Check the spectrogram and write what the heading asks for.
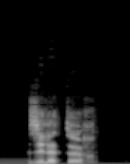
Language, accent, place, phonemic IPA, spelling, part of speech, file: French, France, Lyon, /ze.la.tœʁ/, zélateur, noun, LL-Q150 (fra)-zélateur.wav
- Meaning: zelator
